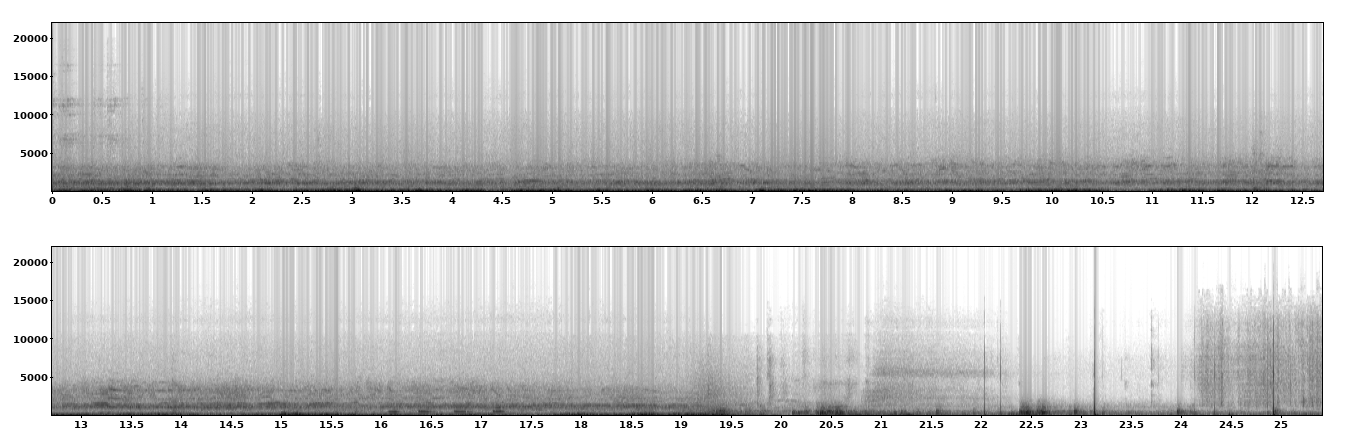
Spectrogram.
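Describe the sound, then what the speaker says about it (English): Flock of geese honking at the Carlton Colville Nature Reserve, heard over a loud continuous rumble of a boat engine, with scattered pops and crackles of fireworks toward the end. "Some loads of geese over there."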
